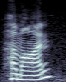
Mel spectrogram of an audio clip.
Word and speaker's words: Heman: His brother's name was Heman. It's probably pronounced Haman. But when we spell He-Man, just to let you know, because He-Man is fun to say.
